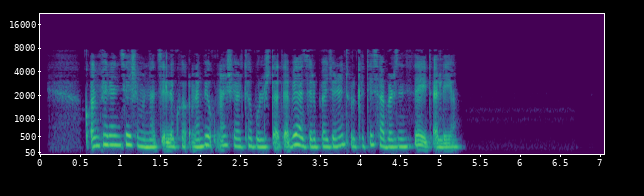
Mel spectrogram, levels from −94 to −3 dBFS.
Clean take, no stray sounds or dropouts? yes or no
yes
